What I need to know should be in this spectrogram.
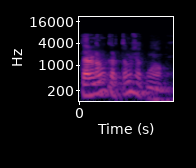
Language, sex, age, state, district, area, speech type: Sanskrit, male, 30-45, Karnataka, Dharwad, urban, spontaneous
